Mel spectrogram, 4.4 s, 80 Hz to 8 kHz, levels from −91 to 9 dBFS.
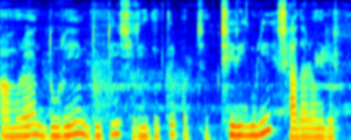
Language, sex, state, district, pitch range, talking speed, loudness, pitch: Bengali, female, West Bengal, Alipurduar, 175-210 Hz, 135 wpm, -18 LUFS, 185 Hz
